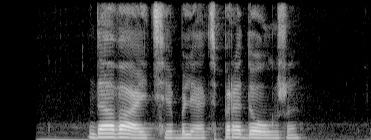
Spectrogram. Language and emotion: Russian, angry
